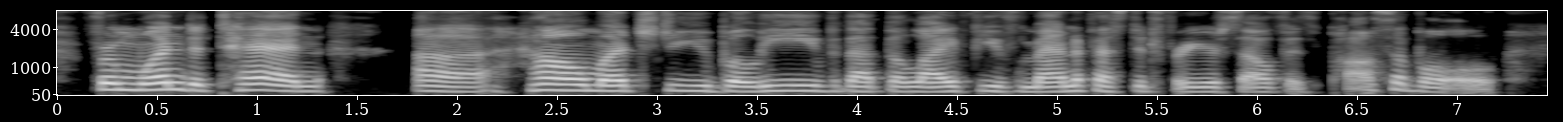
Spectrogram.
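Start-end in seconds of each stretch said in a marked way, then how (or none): none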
